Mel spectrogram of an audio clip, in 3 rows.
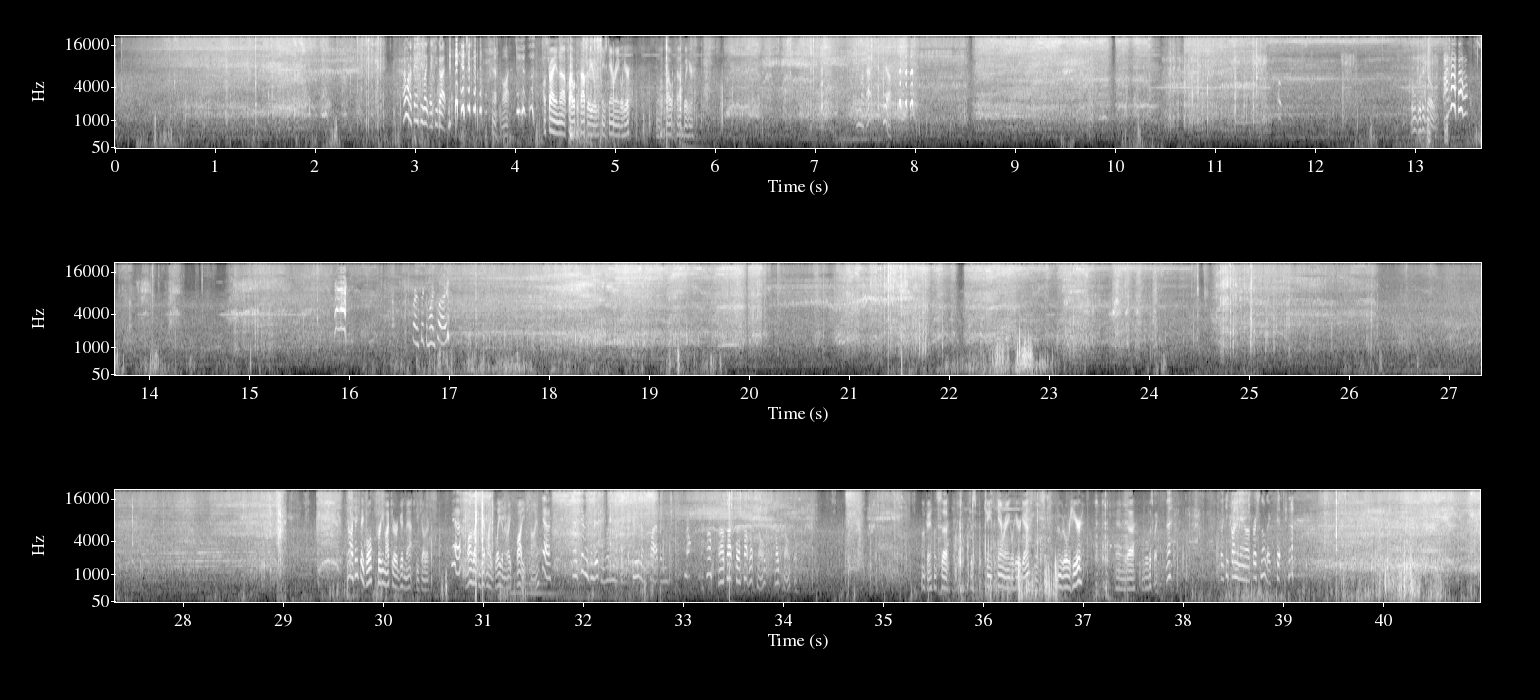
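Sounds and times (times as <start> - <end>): toy truck electric motors whining: 0.3 - 40.9.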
